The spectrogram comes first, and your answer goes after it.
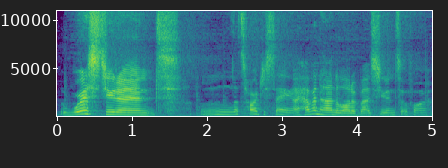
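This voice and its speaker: A woman in her twenties from Sweden, an English teacher answering interview questions in a relaxed, chatty way. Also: on the high side, normal speed, gravelly, faint music behind. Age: 20s. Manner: relaxed, chatty, thinks aloud with fillers.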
